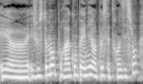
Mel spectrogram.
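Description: A woman with a fairly high pitch and ordinary pitch variation amid noticeable background noise. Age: 20s. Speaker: entrepreneur. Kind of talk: interview. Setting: remote recording. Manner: hesitant, many fillers.

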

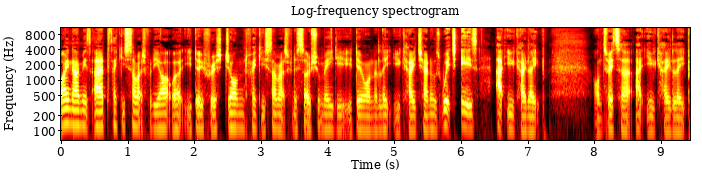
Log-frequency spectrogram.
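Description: A man's normal speaking voice, fairly low in pitch, at a moderate pace, dry and close with no echo. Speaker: podcast host. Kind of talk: interview discussion.

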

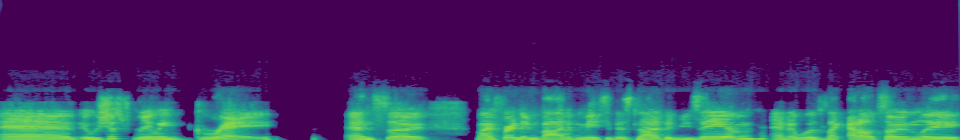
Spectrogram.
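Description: A woman with an Australian accent speaks at a medium pitch and moderate pace, with ordinary pitch variation. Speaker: endurance cyclist and hula hooper. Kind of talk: casual interview chat. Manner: animated.

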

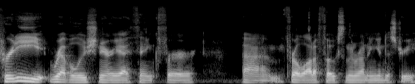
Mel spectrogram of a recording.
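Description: A man with a West Coast US accent talks at a fairly low pitch in a very clean recording with a silent background. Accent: General American, West Coast. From US West Coast, San Francisco. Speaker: running editor and podcast host. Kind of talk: casual chat. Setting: studio.

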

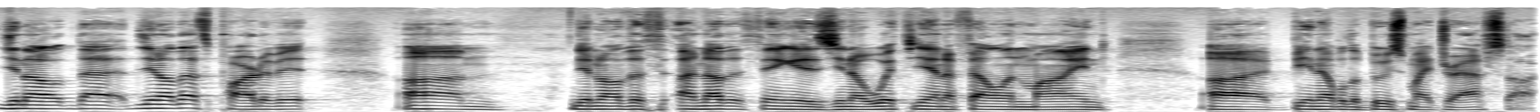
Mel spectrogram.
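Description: In an unremarkable speaking voice, a man talks at a fairly quick pace and a fairly low pitch with fairly even intonation. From Utah, US. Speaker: college football player. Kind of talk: interview.

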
